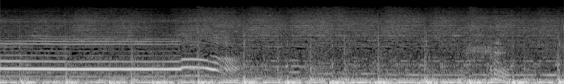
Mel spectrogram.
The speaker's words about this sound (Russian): О, слава тебе, Господь! Подними воинственный крик и прославь Его!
